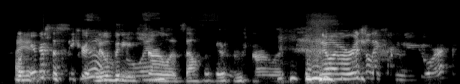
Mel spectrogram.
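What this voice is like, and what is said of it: Slight northeastern US accent. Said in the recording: “You don't sound like you're from Charlotte, North Carolina ... there's a little bit of a northeastern accent there”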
